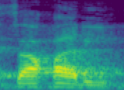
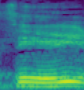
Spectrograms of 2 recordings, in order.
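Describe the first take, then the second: First: The first vowel sounds like short 'a'. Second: The first vowel sounds like 'e'. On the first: The speaker calls it right. "सहर सीन की ज़बर के साथ" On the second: The speaker calls it wrong. "हम उसे गलत गलती से सेहरी कहते हैं, सेहरी गलत है"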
